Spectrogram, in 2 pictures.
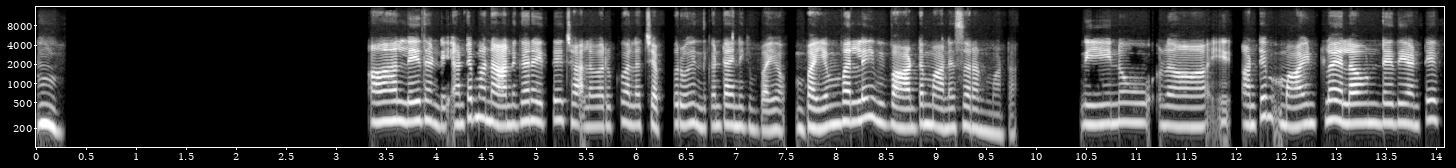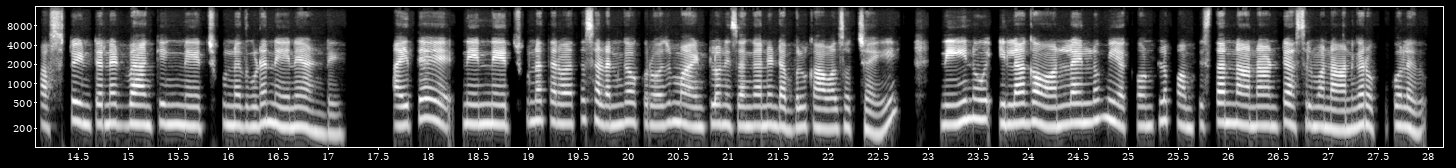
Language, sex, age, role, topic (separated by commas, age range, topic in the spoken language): Telugu, female, 30-34, guest, డిజిటల్ చెల్లింపులకు మారిన మీ అనుభవం ఎలా ఉంది?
